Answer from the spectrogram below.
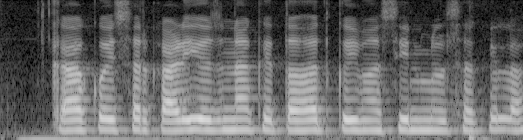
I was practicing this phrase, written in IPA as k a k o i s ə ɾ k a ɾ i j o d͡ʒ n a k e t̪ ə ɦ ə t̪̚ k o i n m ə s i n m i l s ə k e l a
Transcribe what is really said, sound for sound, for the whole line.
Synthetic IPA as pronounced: k a k o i s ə ɾ k a ɾ i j o d͡ʒ n a k e t̪ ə ɦ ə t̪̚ k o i m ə s i n m i l s ə k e l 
